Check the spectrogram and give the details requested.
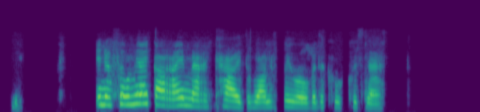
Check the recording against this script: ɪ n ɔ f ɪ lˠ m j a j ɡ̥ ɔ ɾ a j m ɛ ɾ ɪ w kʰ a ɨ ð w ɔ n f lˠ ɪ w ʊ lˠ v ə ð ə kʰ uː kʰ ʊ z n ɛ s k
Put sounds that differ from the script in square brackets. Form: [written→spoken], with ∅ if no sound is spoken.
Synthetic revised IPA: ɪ n ɔ f ɪ lˠ m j a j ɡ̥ ɔ ɾ a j m ɛ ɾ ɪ [w→∅] kʰ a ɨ ð w ɔ n f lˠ ɪ w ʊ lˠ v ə ð ə kʰ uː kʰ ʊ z n ɛ s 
